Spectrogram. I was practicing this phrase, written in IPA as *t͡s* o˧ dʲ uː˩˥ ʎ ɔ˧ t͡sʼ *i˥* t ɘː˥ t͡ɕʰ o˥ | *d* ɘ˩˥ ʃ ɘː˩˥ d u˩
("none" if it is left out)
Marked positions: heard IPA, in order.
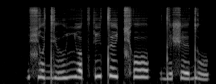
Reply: ɕ, i˥, d

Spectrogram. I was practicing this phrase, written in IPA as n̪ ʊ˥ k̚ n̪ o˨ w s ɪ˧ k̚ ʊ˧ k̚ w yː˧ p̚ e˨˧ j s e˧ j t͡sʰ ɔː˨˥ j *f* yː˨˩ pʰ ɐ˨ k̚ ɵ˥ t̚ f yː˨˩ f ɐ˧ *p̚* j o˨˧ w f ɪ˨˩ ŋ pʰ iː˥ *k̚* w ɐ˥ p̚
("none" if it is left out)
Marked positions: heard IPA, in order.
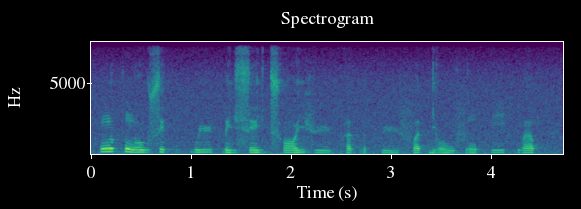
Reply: f, t̚, k̚

